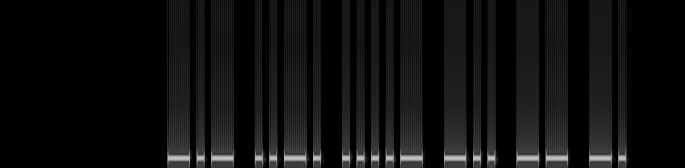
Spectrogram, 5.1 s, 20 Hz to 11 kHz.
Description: Morse code, heard as a keyed tone, about 22 wpm, 700 Hz. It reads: KF4DMN
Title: USA Call Signs - 6 Characters - Repeated 3x - 22wpm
